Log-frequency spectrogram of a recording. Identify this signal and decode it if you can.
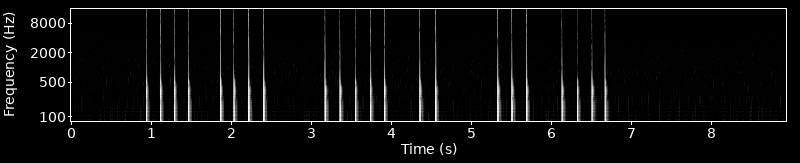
Tap code, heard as knocks on a wall, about 6 knocks a second. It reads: TWO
